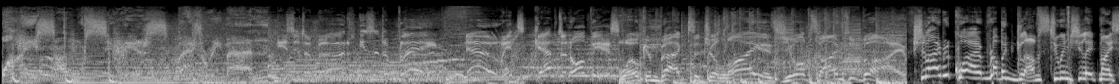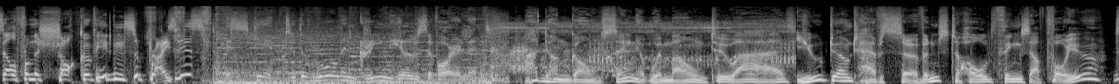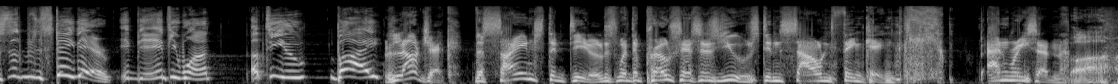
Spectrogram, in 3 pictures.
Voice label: english australian video games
